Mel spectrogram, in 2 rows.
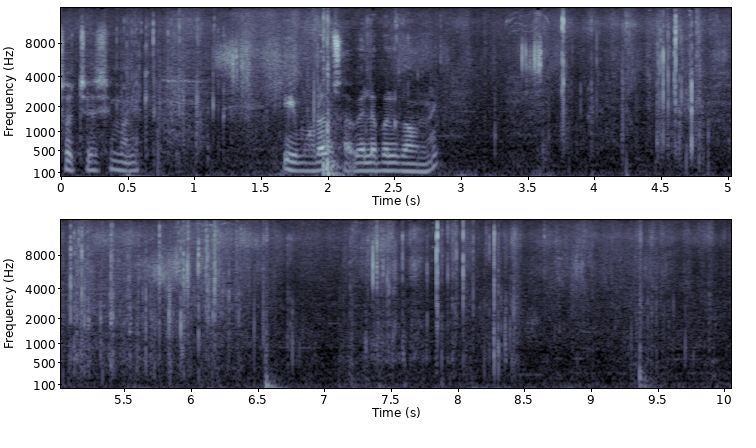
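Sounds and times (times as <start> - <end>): cloth rustling: 0.3 - 10.0.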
